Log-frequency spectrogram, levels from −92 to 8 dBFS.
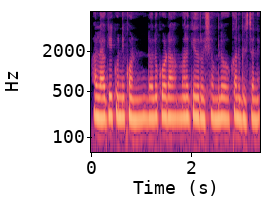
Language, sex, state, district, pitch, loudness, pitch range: Telugu, female, Andhra Pradesh, Krishna, 200 Hz, -13 LUFS, 195-205 Hz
